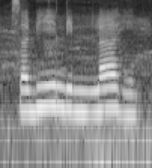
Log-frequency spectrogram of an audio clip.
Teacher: tarkik, sebab lam jalalah didahului huruf kasrah. Sabilillahi, tipis, bukan lillahi, lillahi.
